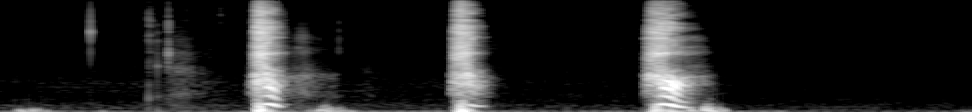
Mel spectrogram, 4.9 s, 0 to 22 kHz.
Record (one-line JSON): {"exhalation_length": "4.9 s", "exhalation_amplitude": 9970, "exhalation_signal_mean_std_ratio": 0.25, "survey_phase": "beta (2021-08-13 to 2022-03-07)", "age": "18-44", "gender": "Female", "wearing_mask": "No", "symptom_runny_or_blocked_nose": true, "smoker_status": "Never smoked", "respiratory_condition_asthma": false, "respiratory_condition_other": false, "recruitment_source": "Test and Trace", "submission_delay": "2 days", "covid_test_result": "Positive", "covid_test_method": "RT-qPCR", "covid_ct_value": 18.8, "covid_ct_gene": "ORF1ab gene", "covid_ct_mean": 20.3, "covid_viral_load": "220000 copies/ml", "covid_viral_load_category": "Low viral load (10K-1M copies/ml)"}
